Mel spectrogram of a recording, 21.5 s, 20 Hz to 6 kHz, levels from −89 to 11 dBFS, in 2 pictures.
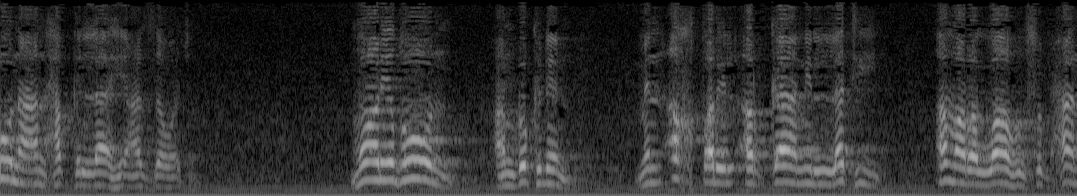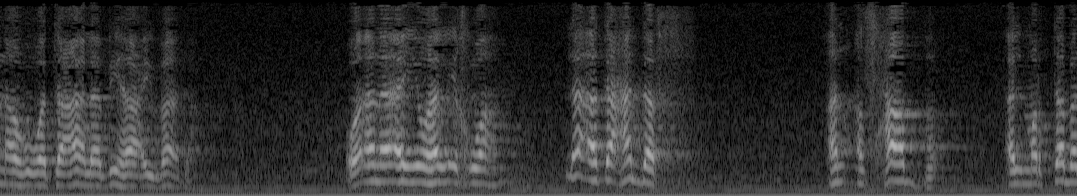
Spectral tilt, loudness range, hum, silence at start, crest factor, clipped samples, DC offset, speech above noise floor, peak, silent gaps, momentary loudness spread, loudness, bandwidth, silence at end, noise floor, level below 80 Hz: -3 dB/octave; 5 LU; 50 Hz at -60 dBFS; 0 s; 20 dB; under 0.1%; 0.3%; 26 dB; -14 dBFS; none; 17 LU; -32 LUFS; 6 kHz; 0 s; -58 dBFS; -64 dBFS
